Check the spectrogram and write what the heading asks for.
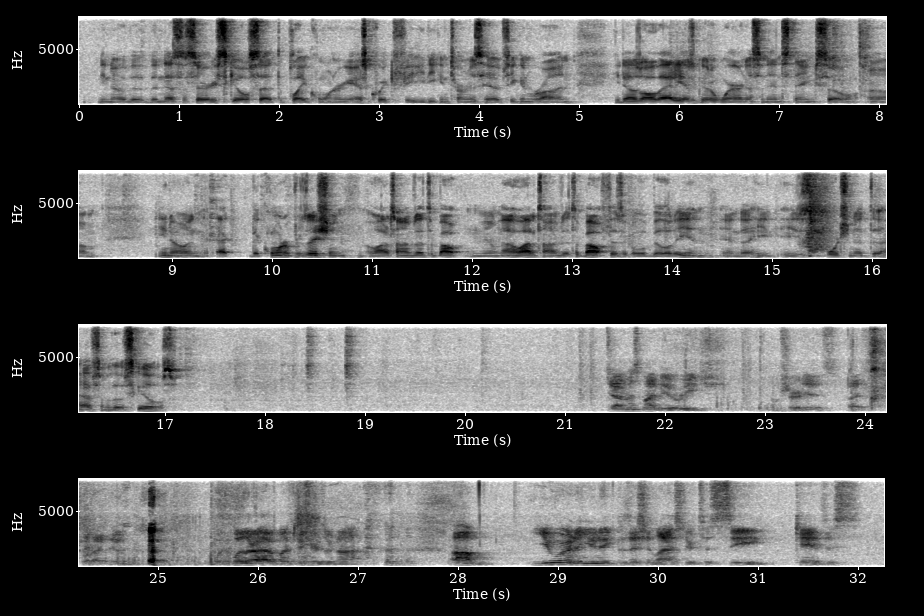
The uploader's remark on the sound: Press Conferences & Post-Game Interviews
